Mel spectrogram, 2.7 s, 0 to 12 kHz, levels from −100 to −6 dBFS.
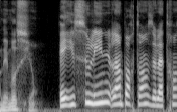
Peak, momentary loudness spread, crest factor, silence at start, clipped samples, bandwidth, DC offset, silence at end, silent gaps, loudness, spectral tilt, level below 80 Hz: -10 dBFS; 10 LU; 14 dB; 0 s; under 0.1%; 12 kHz; under 0.1%; 0 s; none; -24 LUFS; -4.5 dB/octave; -42 dBFS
